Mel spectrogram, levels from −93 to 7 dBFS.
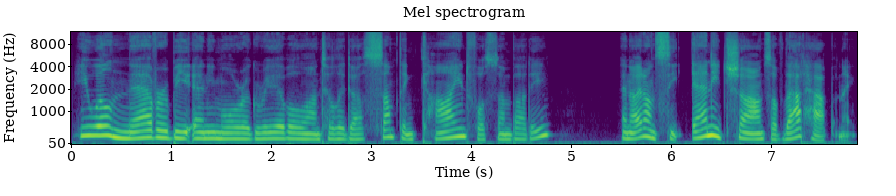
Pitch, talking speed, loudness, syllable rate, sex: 195 Hz, 175 wpm, -17 LUFS, 5.3 syllables/s, female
